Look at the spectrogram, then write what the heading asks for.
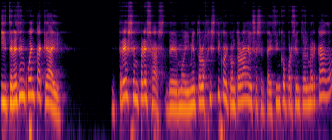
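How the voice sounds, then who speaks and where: Raised and projected, a man's high-pitched voice has a bright, sharp tone and lively intonation, recorded very cleanly against a silent background. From Spain, Asturias (Cangas del Narcea). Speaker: economist, guest speaker. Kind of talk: lecture. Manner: fast; casual, many fillers.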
